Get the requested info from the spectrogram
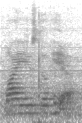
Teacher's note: if i were just interested in the answer i would use a high fall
